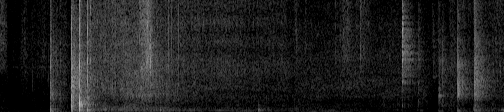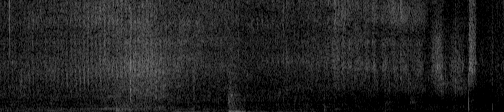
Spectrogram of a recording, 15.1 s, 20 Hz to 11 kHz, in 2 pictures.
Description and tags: mono to hard disk recorder 702 with Audio Technica AT875R mic
kid rolling on concrete floor in heelie shoes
